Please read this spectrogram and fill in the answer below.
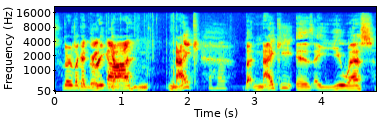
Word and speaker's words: Nike: complaints from people saying you're saying it wrong it's not no it's not you're on a soapbox that's nike okay that's how it is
